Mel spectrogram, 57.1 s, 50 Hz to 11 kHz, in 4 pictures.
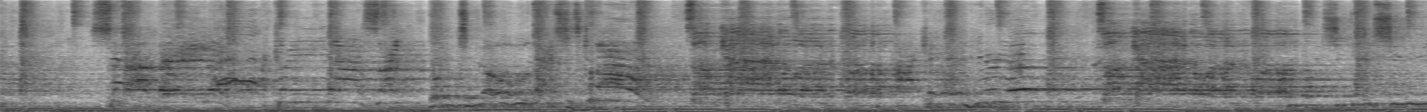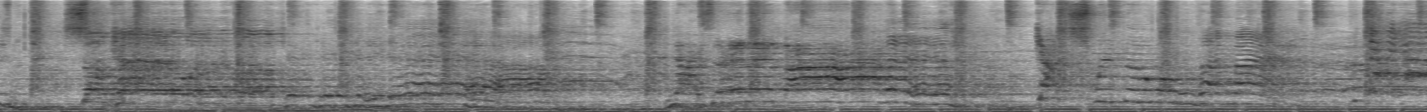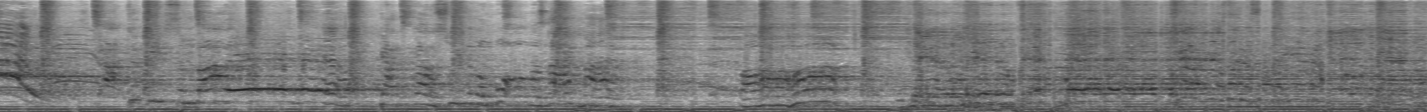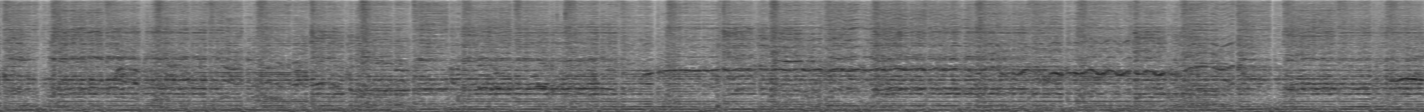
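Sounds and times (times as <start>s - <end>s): live rock band playing: 0.0s - 57.0s
man singing: 0.9s - 6.7s, 8.8s - 10.8s, 12.9s - 20.1s, 20.9s - 27.2s, 27.9s - 34.8s, 36.0s - 43.8s.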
